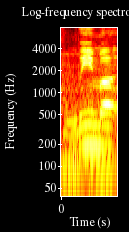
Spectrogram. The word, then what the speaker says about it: Lima: of Lima Ohio it's Lima if you're in Ohio it's Lima if you're in Peru so please don't at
